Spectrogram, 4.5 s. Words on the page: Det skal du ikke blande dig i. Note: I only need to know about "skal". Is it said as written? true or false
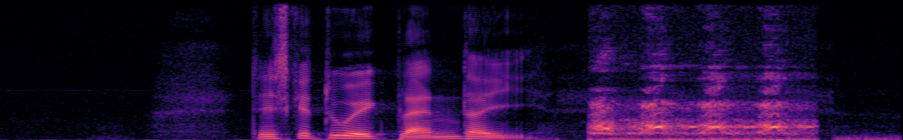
true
